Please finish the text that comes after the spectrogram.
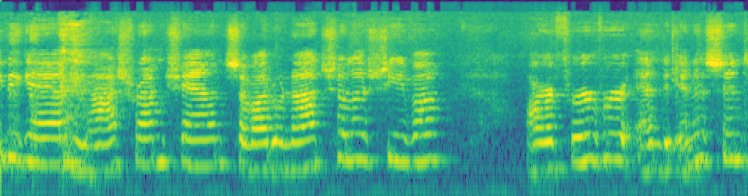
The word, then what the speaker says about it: Arunachala: And he also pulled us up on our pronunciation of the holy name of Arunachala, as we had been doing it in the North Indian style, chanting Arunachal.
